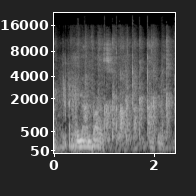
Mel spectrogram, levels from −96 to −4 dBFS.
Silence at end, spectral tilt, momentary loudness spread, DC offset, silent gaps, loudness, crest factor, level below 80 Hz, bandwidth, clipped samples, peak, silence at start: 0 s; -3.5 dB/octave; 4 LU; under 0.1%; none; -29 LUFS; 20 dB; -58 dBFS; over 20 kHz; under 0.1%; -10 dBFS; 0 s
